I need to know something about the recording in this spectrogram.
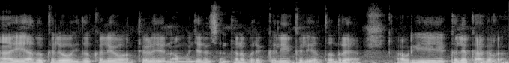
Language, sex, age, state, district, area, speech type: Kannada, male, 60+, Karnataka, Gulbarga, urban, spontaneous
